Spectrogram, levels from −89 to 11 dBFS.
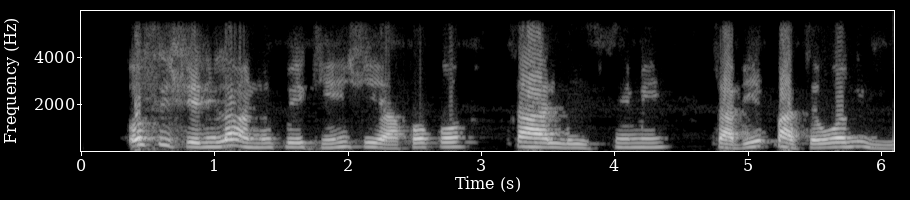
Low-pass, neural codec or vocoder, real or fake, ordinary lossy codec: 5.4 kHz; none; real; none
